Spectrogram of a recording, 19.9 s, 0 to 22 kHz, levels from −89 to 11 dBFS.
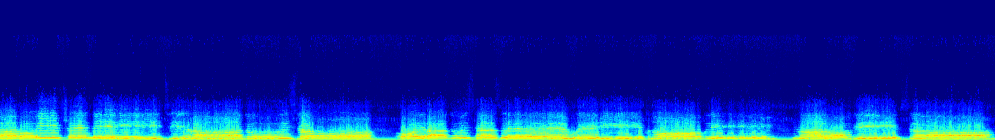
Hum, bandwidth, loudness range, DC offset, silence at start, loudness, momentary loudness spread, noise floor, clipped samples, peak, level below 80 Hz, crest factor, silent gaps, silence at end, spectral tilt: none; 6 kHz; 2 LU; under 0.1%; 0 s; -21 LUFS; 5 LU; -41 dBFS; under 0.1%; -10 dBFS; -44 dBFS; 10 dB; none; 0 s; -8.5 dB/octave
